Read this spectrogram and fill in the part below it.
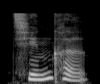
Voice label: "勤恳", Chinese

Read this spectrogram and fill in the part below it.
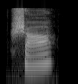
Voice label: "啥", Chinese

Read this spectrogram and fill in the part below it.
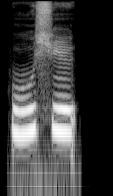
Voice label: "无须", Chinese

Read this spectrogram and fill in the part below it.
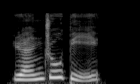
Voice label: "圆珠笔", Chinese

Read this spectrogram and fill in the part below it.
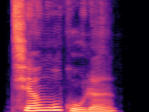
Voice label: "前无古人", Chinese

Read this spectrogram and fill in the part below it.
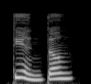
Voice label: "电灯", Chinese

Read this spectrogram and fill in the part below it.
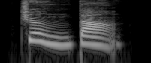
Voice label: "正当", Chinese

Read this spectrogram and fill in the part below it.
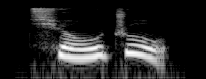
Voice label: "求助", Chinese

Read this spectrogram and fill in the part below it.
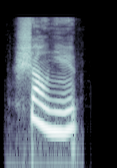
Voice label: "少女", Chinese; 少女 (shào nǚ); girl; young lady

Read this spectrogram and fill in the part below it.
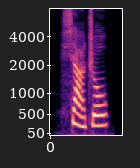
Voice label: "下周", Chinese

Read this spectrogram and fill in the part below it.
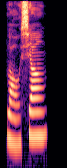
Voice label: "老乡", Chinese

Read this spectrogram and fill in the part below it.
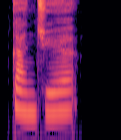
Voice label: "感觉", Chinese

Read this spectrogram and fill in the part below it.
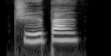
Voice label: "值班", Chinese

